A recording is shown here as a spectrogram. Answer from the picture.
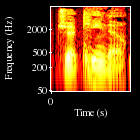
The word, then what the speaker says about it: Giacchino: So if you're following either one of those on Twitter, And I'm gonna say, according to his Twitter, his last name is pronounced Giacchino. – Giacchino? – Giacchino, not Giacchino. Giacchino.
